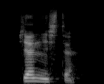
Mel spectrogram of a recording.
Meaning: pianist
- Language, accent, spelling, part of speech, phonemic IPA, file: French, France, pianiste, noun, /pja.nist/, LL-Q150 (fra)-pianiste.wav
